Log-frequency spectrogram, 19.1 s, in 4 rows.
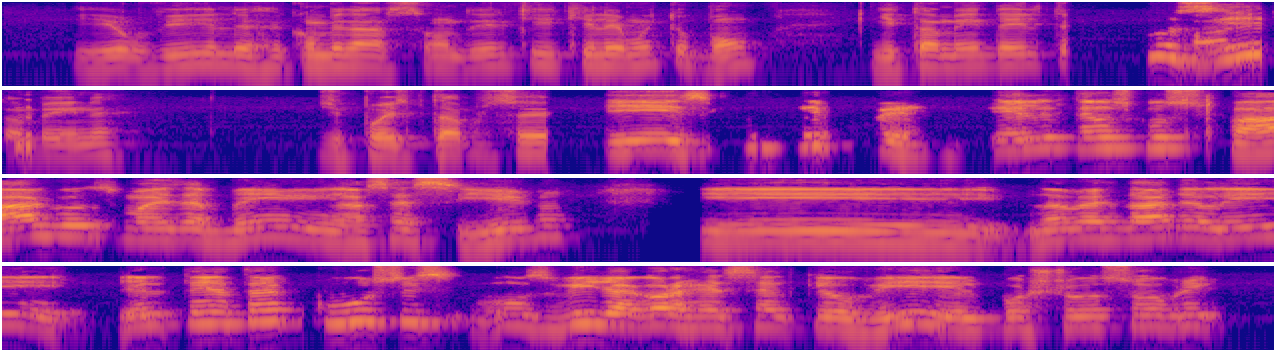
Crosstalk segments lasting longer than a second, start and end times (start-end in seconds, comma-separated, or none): none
